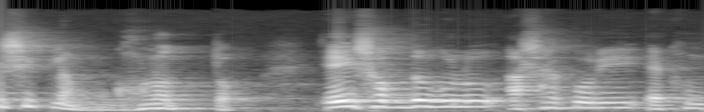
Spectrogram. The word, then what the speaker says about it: ঘনত্ব: ত এর নিচে বফলা আসাতে ত এর ডাবল উচ্চারণ হয়েছে বীরত্ব এই শব্দটা কি ঘনত্ব ঘ ন ত বফলা ঘনত্ব রাইট তাইলে আমরা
